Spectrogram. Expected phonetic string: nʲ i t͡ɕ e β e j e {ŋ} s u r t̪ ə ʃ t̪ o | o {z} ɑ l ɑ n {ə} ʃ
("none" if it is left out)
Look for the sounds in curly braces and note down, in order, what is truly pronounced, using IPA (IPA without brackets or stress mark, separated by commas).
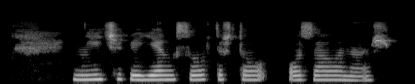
ŋ, z, ɑ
